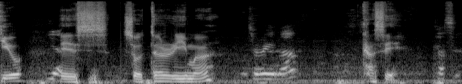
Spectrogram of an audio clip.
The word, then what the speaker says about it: terima kasih: Is so terima Terima kasih. kasih. It's 3 syllables plus 2 syllables.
